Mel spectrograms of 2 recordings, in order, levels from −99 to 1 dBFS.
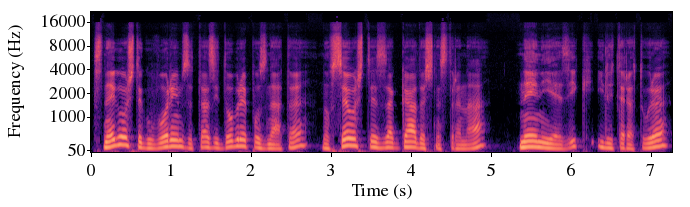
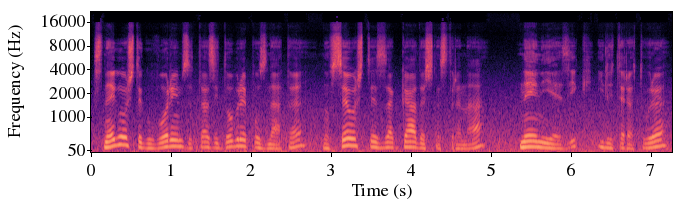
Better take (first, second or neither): first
